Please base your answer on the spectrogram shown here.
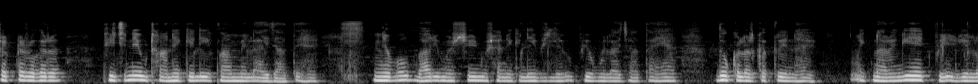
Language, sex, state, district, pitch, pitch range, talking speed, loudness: Hindi, female, Punjab, Fazilka, 175 Hz, 165-180 Hz, 220 wpm, -17 LUFS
